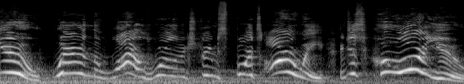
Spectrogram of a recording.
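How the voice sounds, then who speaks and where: A cartoonish character voice, squeaky and extremely high-pitched, at a fairly slow pace over clear background noise. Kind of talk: comic overacting. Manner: overdramatic, exclamatory.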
